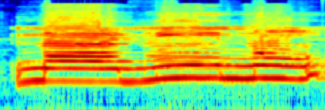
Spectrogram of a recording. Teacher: selain keluar melalui ujung lidah mengenai gusi gigi seri atas juga dikeluarkan melalui rongga hidung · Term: gunnah yang paling sedikit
